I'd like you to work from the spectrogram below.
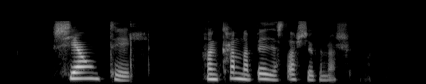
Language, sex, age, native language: Icelandic, female, 18-19, Icelandic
